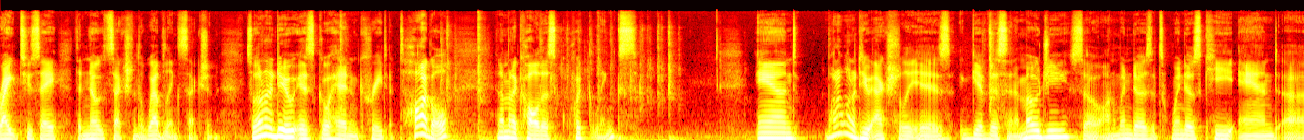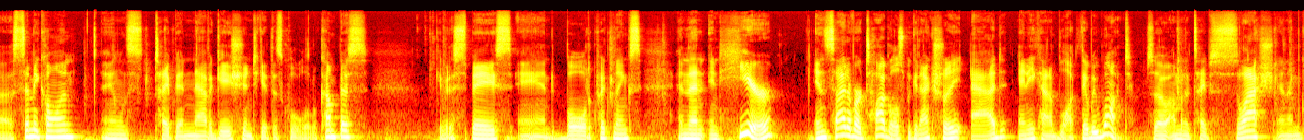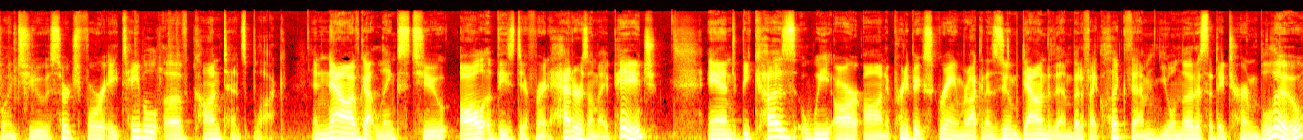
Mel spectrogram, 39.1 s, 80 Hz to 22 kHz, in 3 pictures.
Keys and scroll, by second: 9.8 super+;, 19.3 ctrl+b.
